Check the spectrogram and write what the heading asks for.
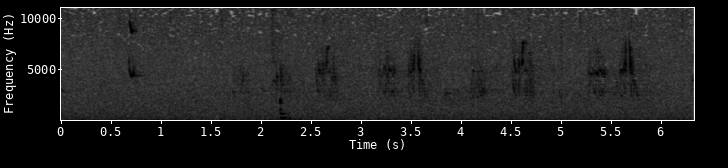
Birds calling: White-browed Sparrow-Weaver (Plocepasser mahali)

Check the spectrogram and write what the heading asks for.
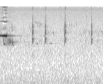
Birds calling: Pygmy Batis (Batis perkeo)

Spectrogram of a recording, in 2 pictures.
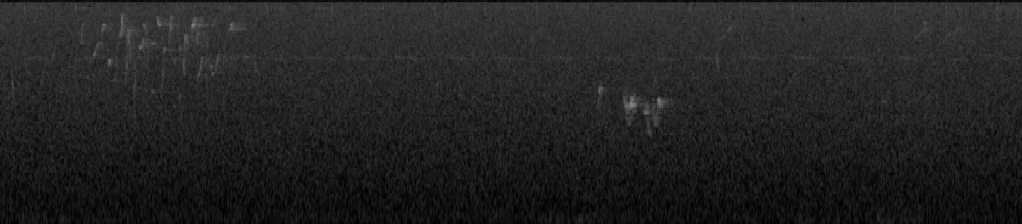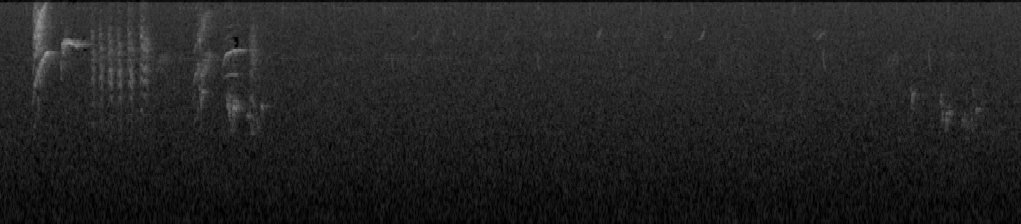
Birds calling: African Gray Flycatcher (Bradornis microrhynchus), Common Bulbul (Pycnonotus barbatus)

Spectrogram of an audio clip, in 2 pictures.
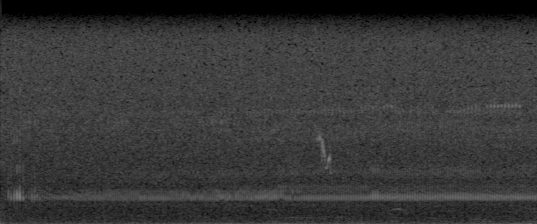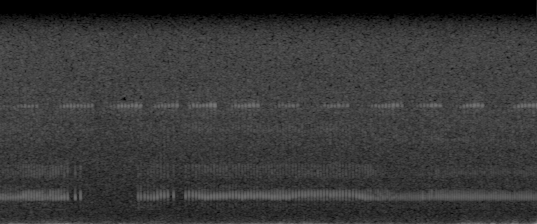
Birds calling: Garganey (Spatula querquedula)

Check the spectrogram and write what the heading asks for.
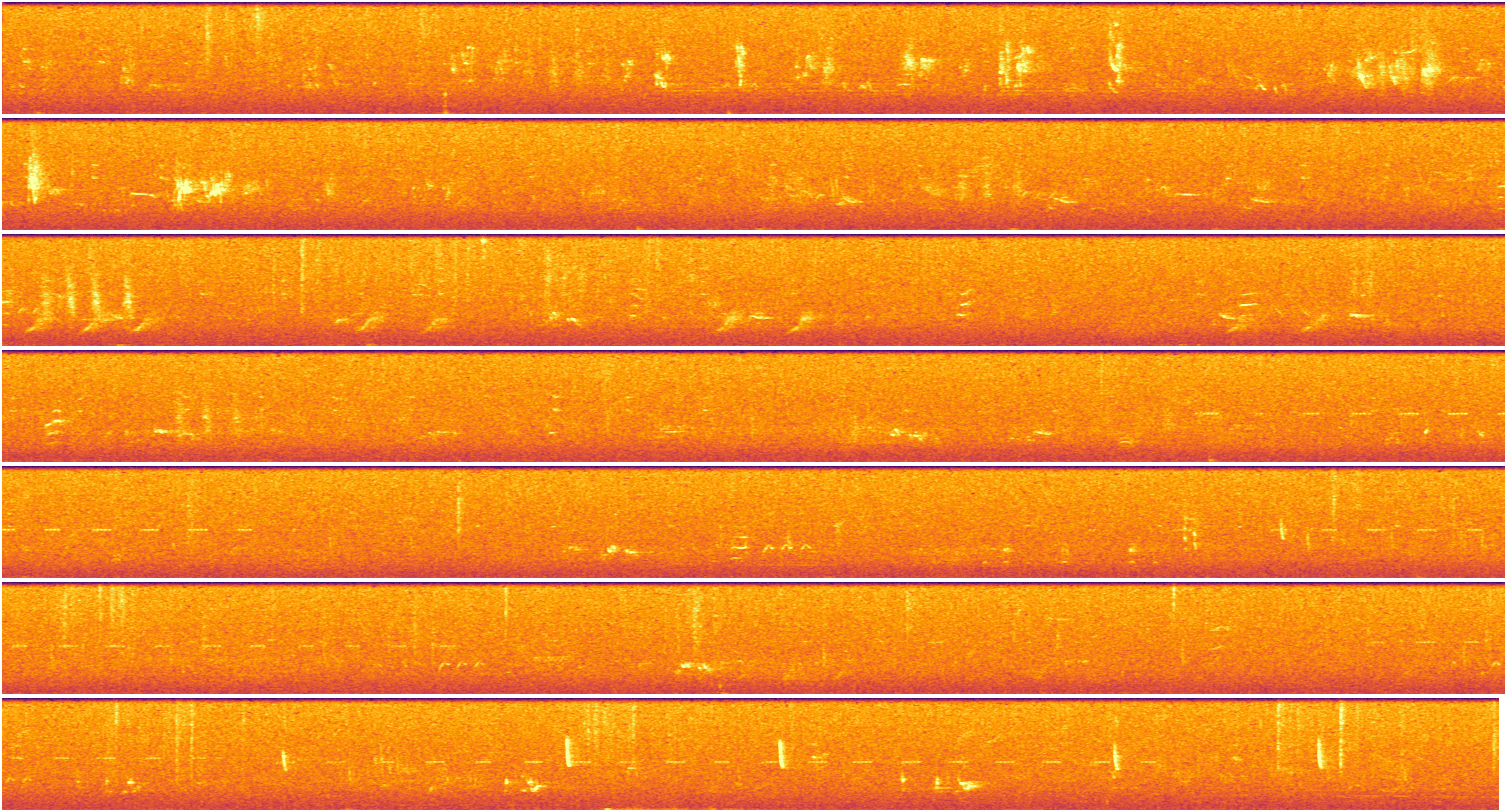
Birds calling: Meyer's Parrot (Poicephalus meyeri), Mariqua Sunbird (Cinnyris mariquensis), Common Bulbul (Pycnonotus barbatus), Northern Puffback (Dryoscopus gambensis)

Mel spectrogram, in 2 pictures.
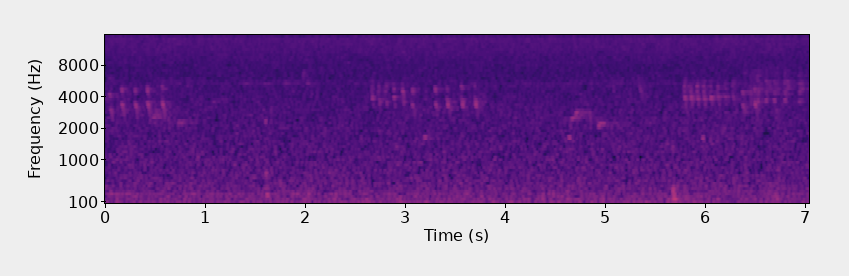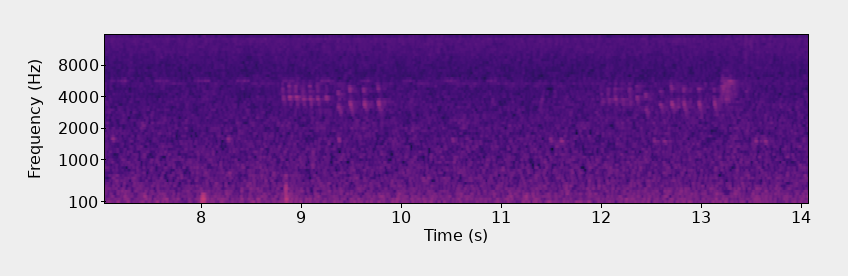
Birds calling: Mariqua Sunbird (Cinnyris mariquensis)

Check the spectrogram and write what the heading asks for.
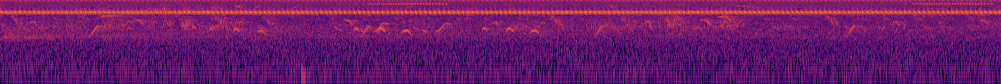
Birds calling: Red-chested Cuckoo (Cuculus solitarius)

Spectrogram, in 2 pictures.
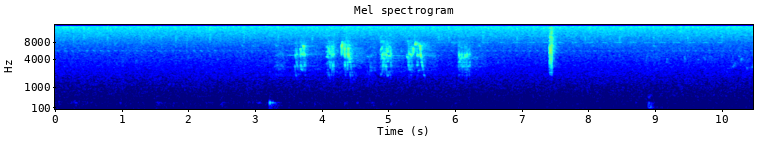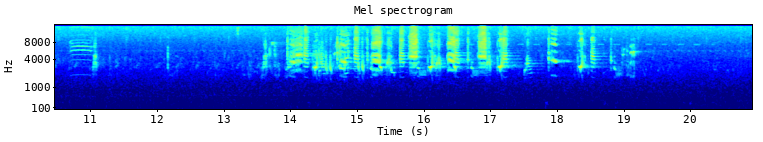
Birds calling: Fork-tailed Drongo (Dicrurus adsimilis), Gray-backed Camaroptera (Camaroptera brevicaudata), White-browed Sparrow-Weaver (Plocepasser mahali)

